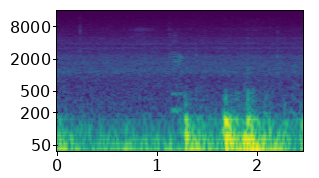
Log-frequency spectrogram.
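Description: Low rumble and a few dull thumps near the end, handling noise on a body-worn camera as hands and a rope work against the bungee harness it is strapped near.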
